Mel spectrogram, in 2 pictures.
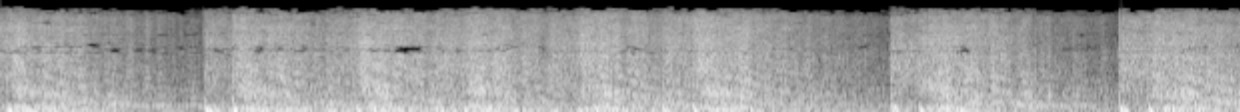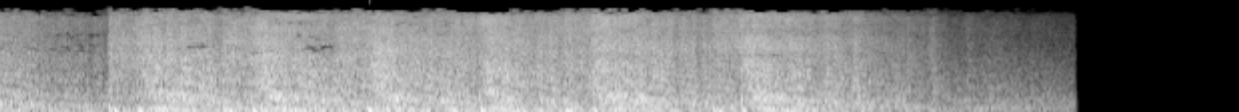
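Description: Rockets launch one after another with loud roaring whooshes.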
